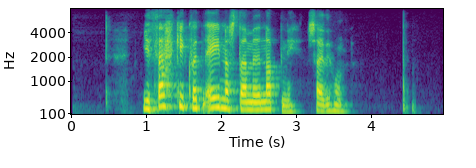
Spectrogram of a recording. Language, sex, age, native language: Icelandic, female, 20-29, Icelandic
